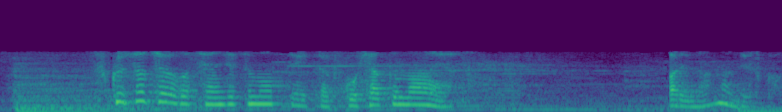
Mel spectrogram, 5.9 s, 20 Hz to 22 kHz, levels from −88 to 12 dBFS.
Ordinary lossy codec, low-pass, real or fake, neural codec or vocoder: AAC, 16 kbps; 7.2 kHz; real; none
